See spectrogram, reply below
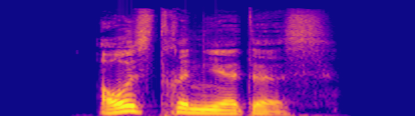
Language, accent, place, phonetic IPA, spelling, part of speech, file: German, Germany, Berlin, [ˈaʊ̯stʁɛːˌniːɐ̯təs], austrainiertes, adjective, De-austrainiertes.ogg
- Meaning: strong/mixed nominative/accusative neuter singular of austrainiert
